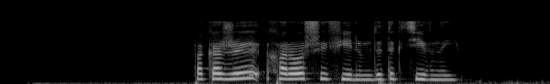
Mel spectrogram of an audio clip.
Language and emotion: Russian, neutral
